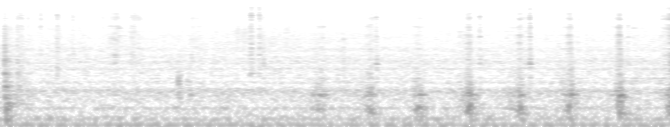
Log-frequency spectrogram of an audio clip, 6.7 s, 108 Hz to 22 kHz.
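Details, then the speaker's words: Beechcraft Baron 56TC control cable pulley, found at annual inspection, spun by hand: dry rasping ratchet with clicks about twice a second, cable indentations in the groove; worn pulley, to be replaced. "but if you listen we call this a ratcheting pulley is the way it sounds so this pulley is going to get changed"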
